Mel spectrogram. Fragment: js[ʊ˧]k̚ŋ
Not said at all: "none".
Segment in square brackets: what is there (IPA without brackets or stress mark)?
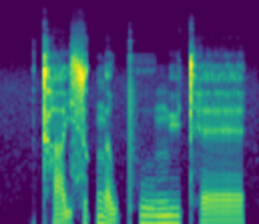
ʊ˥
